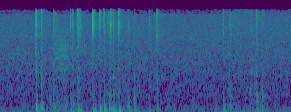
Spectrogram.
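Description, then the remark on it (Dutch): Quick, uneven bursts of typing on a computer keyboard, fairly quiet, with clicky keystrokes clustering in flurries and short pauses between them; no one speaks. “Ik ga ook gewoon eventjes erbij schrijven”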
